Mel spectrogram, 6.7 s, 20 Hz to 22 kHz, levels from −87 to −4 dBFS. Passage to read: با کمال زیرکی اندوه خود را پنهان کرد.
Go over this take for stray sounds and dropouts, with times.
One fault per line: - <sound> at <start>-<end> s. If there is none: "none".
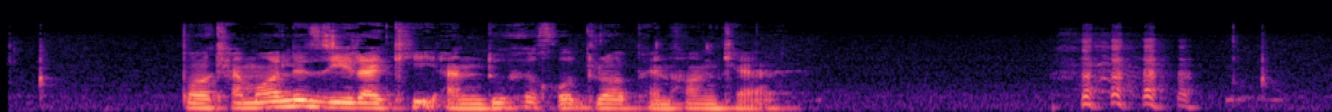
- laugh at 5.2-6.0 s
